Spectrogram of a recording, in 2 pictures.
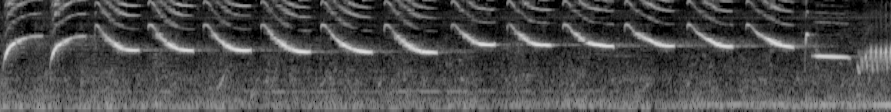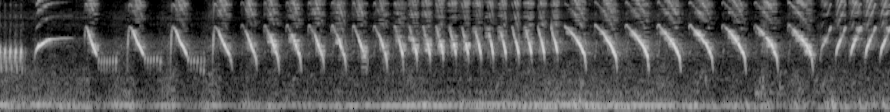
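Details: Canary singing to spur others to sing again: evenly spaced looping whistled notes, a brief harsh rasp, then sharp sweeps quickening into a very fast, dense high trill.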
